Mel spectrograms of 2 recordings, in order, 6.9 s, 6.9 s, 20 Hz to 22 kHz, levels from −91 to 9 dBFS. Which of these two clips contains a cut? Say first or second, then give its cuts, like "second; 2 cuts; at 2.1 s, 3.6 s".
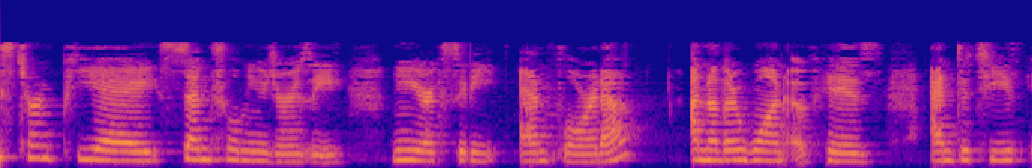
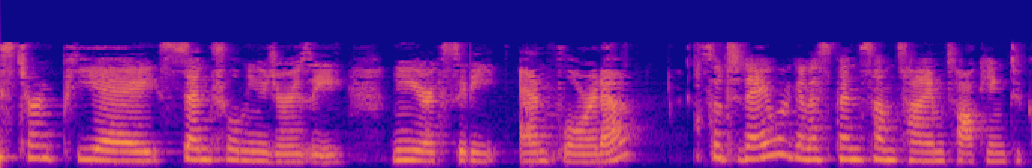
second; 1 cut; at 4.6 s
